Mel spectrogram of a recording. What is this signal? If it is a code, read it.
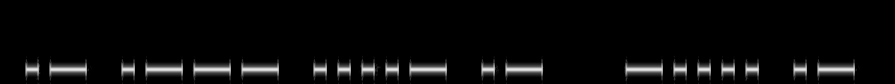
Morse code, heard as a keyed tone, about 10 wpm, 700 Hz. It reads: AJ4A 6A
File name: LARK-FD-2022-Log-in-CW-10wpm-700-Hz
